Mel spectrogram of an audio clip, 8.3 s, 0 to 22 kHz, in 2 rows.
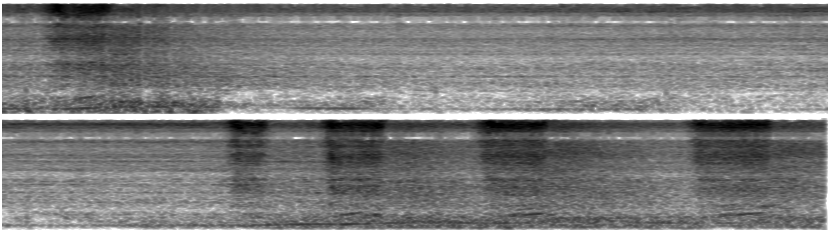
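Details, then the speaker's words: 1978 Chevrolet Corvette V8 test start with new battery, 50 psi oil pressure, warming up: steady, even idle settling lower with no tapping or knocking; slight blue smoke from oil burning off and valve cover gaskets leaking onto exhaust manifolds. "All right, it's starting to get warmed up and the idle is dropped."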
